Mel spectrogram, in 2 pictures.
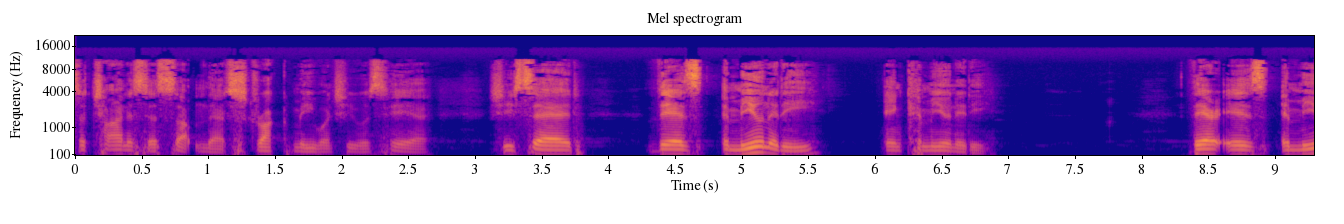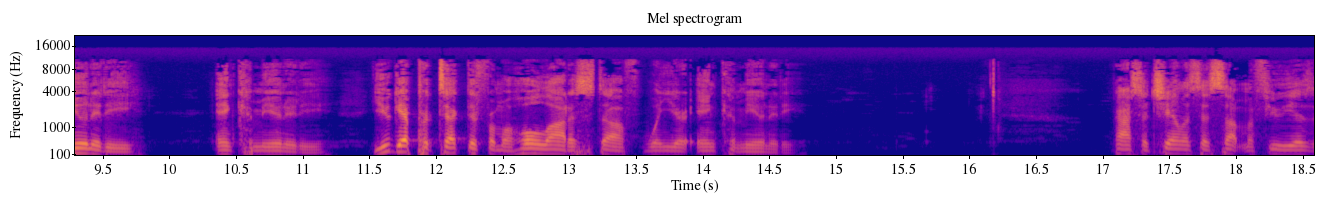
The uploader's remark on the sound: Recorded on 2017-02-19 at the 08:30am Service.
